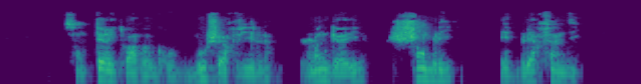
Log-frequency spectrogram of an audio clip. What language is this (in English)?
French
